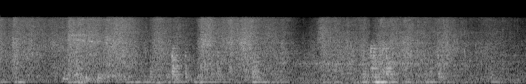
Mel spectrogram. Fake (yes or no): no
